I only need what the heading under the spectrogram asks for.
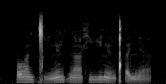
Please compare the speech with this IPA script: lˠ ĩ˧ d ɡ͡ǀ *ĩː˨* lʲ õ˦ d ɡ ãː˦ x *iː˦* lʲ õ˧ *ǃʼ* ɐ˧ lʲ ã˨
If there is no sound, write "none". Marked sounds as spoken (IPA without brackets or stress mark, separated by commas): ĩ˨, iː˦, ǃʼ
